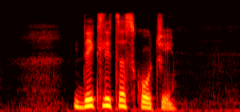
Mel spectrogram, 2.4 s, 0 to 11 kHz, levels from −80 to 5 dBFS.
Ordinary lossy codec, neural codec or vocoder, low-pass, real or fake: none; none; 7.2 kHz; real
